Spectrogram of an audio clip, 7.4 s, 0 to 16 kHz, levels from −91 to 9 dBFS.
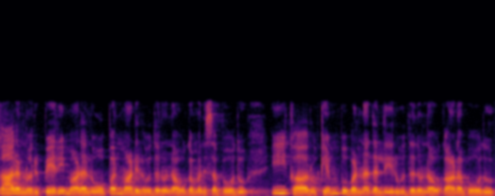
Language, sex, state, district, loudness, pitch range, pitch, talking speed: Kannada, female, Karnataka, Belgaum, -16 LUFS, 170-200 Hz, 175 Hz, 115 wpm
